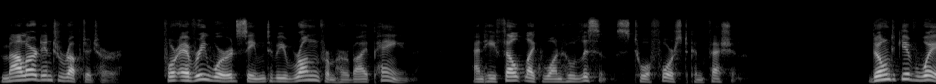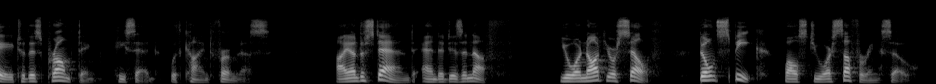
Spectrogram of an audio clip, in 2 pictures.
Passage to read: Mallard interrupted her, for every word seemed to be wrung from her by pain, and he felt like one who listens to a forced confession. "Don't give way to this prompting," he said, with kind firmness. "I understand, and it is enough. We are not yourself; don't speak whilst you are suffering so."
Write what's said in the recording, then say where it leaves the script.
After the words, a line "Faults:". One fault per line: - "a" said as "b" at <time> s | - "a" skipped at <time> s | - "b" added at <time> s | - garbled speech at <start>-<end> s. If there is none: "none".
Mallard interrupted her, for every word seemed to be wrung from her by pain, and he felt like one who listens to a forced confession. "Don't give way to this prompting," he said, with kind firmness. "I understand, and it is enough. You are not yourself; don't speak whilst you are suffering so."
Faults:
- "We" said as "You" at 14.9 s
